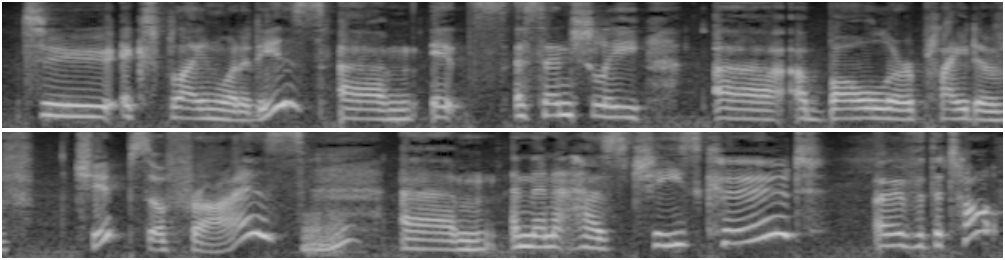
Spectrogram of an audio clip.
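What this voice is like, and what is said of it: Australian accent. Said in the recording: “maybe I'm saying it with an Australian accent”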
